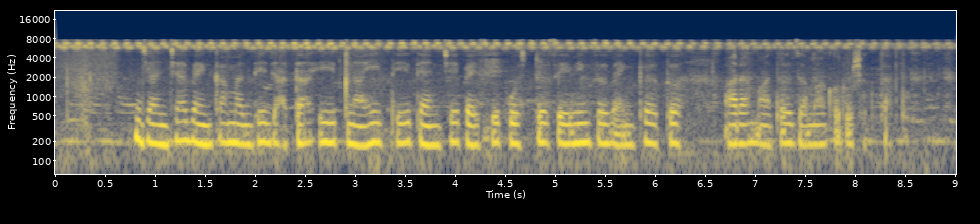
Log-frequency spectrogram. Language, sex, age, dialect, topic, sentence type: Marathi, female, 31-35, Varhadi, banking, statement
